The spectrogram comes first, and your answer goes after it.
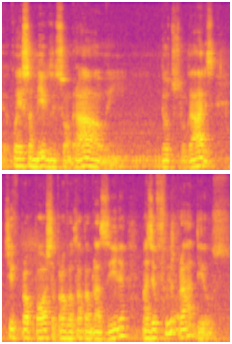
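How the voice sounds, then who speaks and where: Amid noticeable background noise and audible room echo, a man of medium pitch talks at a moderate pace with ordinary pitch variation. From Pernambuco, Brazil (Zona da Mata). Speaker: pastor. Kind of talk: testimony.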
